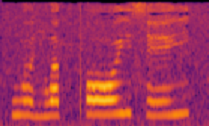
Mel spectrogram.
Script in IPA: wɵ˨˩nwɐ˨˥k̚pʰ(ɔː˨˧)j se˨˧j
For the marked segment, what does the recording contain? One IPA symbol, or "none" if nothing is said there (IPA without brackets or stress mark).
ɔː˨˧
